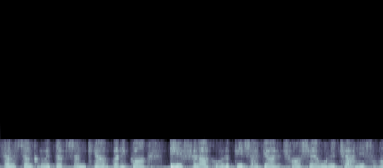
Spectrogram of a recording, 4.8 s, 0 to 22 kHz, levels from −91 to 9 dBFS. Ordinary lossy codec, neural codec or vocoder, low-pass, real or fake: none; codec, 16 kHz, 1.1 kbps, Voila-Tokenizer; 3.6 kHz; fake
